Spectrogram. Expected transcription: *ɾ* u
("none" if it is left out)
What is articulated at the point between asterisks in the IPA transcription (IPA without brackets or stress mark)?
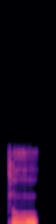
ɾ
